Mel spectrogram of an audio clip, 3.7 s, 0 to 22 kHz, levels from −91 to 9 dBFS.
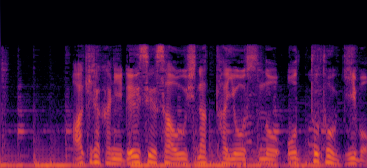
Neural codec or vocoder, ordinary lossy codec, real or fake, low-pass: none; none; real; 7.2 kHz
